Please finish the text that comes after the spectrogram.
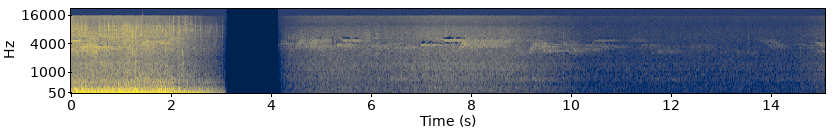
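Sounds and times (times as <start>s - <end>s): small birds chirping: 0.0s - 2.7s, 4.2s - 12.0s.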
